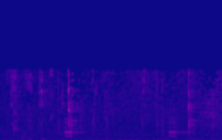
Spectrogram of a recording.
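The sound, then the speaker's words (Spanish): Two short electronic ringtones from a mobile phone being tried out sound about a second apart, faint against a low background hum. “Se oyen todos igual.”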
